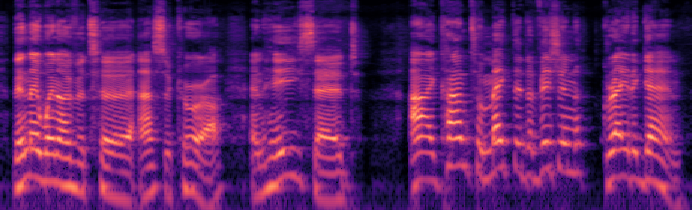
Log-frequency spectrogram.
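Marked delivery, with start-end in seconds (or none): 4.0-6.7 put-on Japanese accent, pitched up. Retelling what Asakura said when they went over to him: Asakura impression with accent. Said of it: "Let's not do an accent actually".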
